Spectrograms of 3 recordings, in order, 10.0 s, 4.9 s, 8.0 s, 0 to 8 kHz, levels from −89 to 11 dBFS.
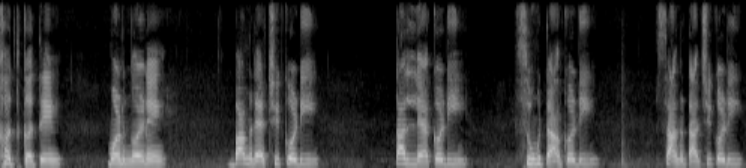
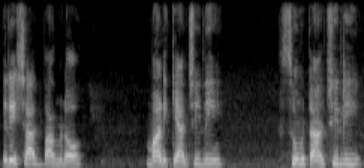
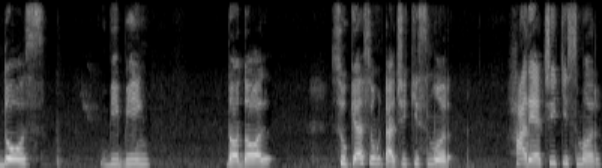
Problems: constant background noise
